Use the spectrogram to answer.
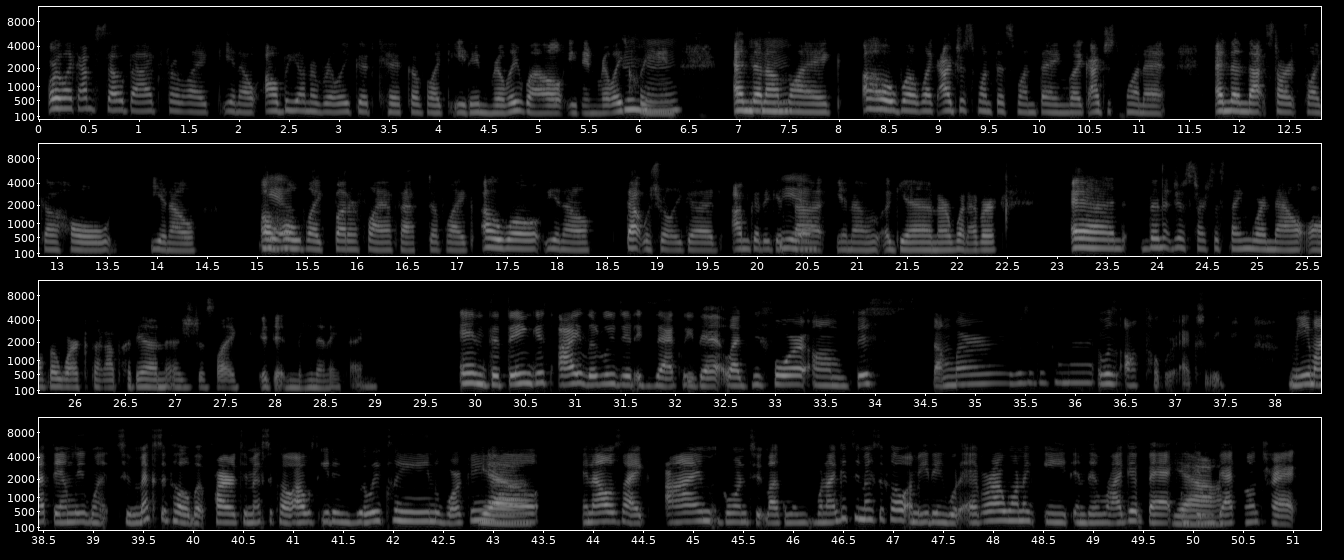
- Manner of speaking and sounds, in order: tapping
- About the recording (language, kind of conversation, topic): English, unstructured, What motivates you to keep improving yourself over time?
- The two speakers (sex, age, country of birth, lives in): female, 25-29, United States, United States; female, 30-34, United States, United States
